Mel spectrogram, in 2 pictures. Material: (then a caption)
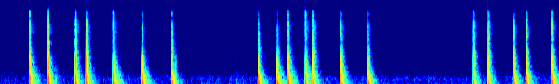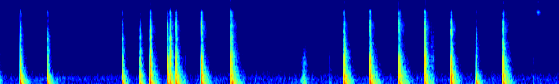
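Wood. Long red-painted nails tap on a solid varnished wooden tabletop in quick bursts of knocks separated by short pauses. Each tap is a dry, low thud with a bright click on top that dies away almost instantly.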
